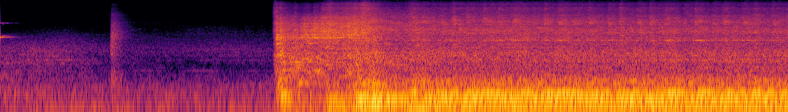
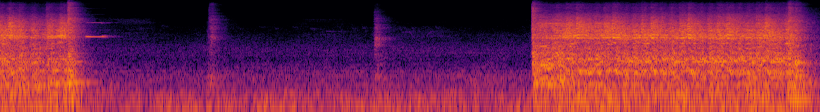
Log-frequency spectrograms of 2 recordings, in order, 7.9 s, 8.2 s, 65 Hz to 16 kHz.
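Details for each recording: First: 1967 Cadillac Coupe DeVille V8, first start after sitting about a year, jump-started after several tries; catches at once and settles into a strong, steady, even idle with no tapping or misfires, sounding as it should. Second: 1967 Cadillac Coupe DeVille stored about a year, cranked with a jump pack: repeated bursts of steady starter cranking with quiet gaps and no catch, as fuel has not yet reached the carburetor.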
